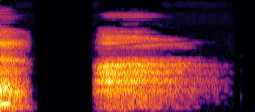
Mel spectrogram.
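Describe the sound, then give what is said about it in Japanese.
A slow, airy breath during a breathing exercise: the brief tail of one breath, a pause, then a long, soft breath drawn for nearly two seconds, quiet and alone. “じゃあ、続けてみましょうか。はい、じゃあ吸って。”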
